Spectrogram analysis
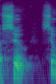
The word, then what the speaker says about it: Sioux: So Sioux people, but we pronounce it Sioux.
